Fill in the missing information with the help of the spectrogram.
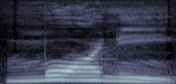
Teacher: palavras com a terminação ing, a gente nunca vai pronunciar o G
